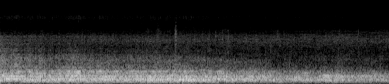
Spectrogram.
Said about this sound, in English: Soon afterwards, it began to rain. Then a cloudburst hit.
